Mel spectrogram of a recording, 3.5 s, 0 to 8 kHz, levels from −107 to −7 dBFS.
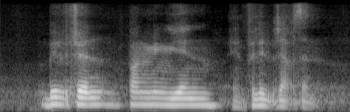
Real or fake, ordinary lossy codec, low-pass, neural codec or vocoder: fake; AAC, 32 kbps; 7.2 kHz; codec, 16 kHz in and 24 kHz out, 0.9 kbps, LongCat-Audio-Codec, four codebook decoder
